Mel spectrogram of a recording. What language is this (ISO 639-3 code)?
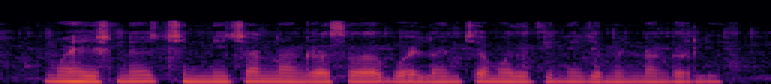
mar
